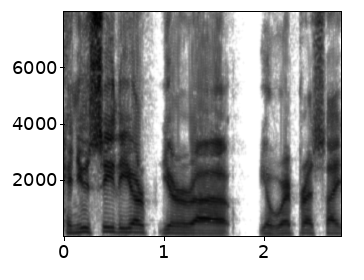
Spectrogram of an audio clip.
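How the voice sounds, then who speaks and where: Speaking at a moderate pace with ordinary pitch variation, a man with a Bronx accent comes through dry and close with no echo, on a very clean recording with a silent background. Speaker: podcast host. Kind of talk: interview.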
